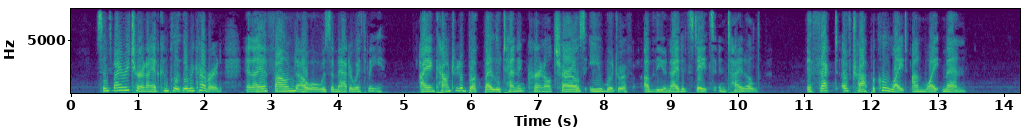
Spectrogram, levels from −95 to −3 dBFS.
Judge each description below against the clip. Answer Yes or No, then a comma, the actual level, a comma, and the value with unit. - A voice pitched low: No, high, 190 Hz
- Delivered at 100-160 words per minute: No, average, 175 wpm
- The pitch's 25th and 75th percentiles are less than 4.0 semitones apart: No, average, 4.4 semitones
